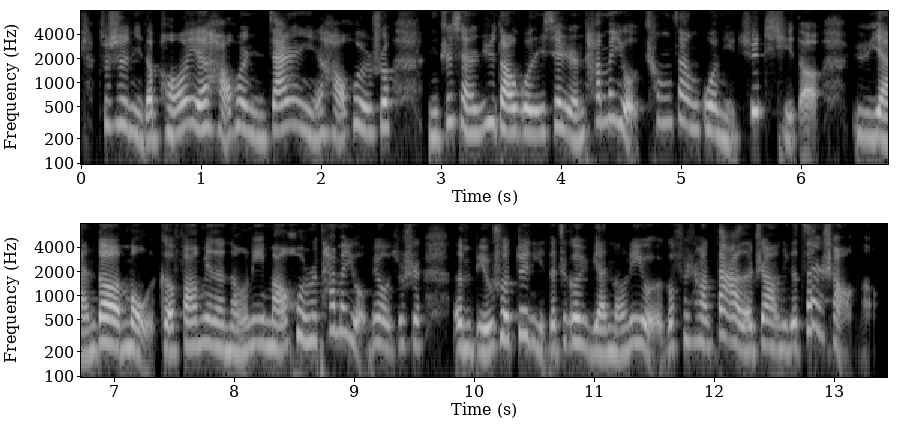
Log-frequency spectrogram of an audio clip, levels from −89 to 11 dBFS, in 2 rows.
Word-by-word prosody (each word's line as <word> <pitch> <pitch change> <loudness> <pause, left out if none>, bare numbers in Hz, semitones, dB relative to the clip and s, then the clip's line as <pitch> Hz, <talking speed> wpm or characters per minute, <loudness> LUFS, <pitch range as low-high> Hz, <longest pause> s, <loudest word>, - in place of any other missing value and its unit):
就 305 - -9
是 305 -1 -2
你 230 -4 -4
的 205 +1 +4
朋 225 +2 -2
友 280 - +3
也 275 -2 +4
好， 290 - -1
或 290 - -2
者 230 - -5
你 200 - -6
家 260 +5 +3
人 290 -4 -3
也 225 - -4
好， 230 -3 -3
或 310 -3 -3
者 240 - +1
是 - - -12
说 285 +1 +3 0.3
你 210 - -4
之 330 - -4
前 245 -7 0
遇 325 +4 -1
到 255 -5 +6
过 240 -1 +4
的 225 - +3
一 - - -4
些 285 +4 +1
人， 215 -6 0
他 330 +9 -3
们 360 +1 -4
有 - - +2
称 330 -8 -11
赞 320 -6 -2
过 260 -2 +3
你 200 -2 -6
具 325 - +2
体 450 - -10
的 - - 0 0.2
语 220 -2 -9
言 200 -2 +3
的 255 -2 +9
某 225 -2 +2
个 200 - +3
方 240 +3 0
面 260 -2 0
的 225 - -1
能 205 -1 -3
力 250 +1 -4
吗？ 230 -2 +1
或 325 - -2
者 275 - -1
说 280 - -3
他 375 - -3
们 360 -1 -3
有 - - -1
没 265 - -3
有 235 -3 -1
就 245 - -9
是， 250 0 -4 0.3
嗯， 220 -1 0
比 205 - -6
如 205 - +4
说 285 - +3
对 325 +3 -2
你 215 -7 -7
的 220 - -2
这 260 - -10
个 265 0 +5
语 250 - -9
言 195 -2 +1
能 190 +1 -4
力 255 - -3
有 - - +1
一 - - -9
个 - - -1
非 280 +4 -10
常 260 -2 -4
大 275 -4 +2
的 205 0 +1
这 255 - -1
样 240 - 0
的 - - -7
一 - - -7
个 225 - +1
赞 390 +1 -1
赏 - - -6
呢？ - - -18
250 Hz, 395 characters per minute, -24 LUFS, 220-295 Hz, 0.3 s, 的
